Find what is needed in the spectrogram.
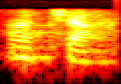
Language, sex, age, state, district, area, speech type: Punjabi, female, 30-45, Punjab, Mansa, rural, conversation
